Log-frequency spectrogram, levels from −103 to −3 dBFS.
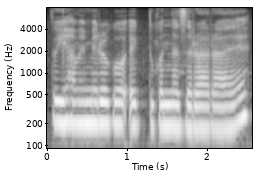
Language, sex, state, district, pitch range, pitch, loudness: Hindi, female, Tripura, Dhalai, 180-200 Hz, 190 Hz, -12 LUFS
